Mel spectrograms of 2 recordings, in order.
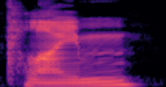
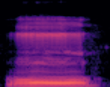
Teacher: climb ends in a mmm sound which is voiced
